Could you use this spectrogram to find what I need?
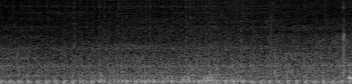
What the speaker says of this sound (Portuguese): O cara vai manobrar a moto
